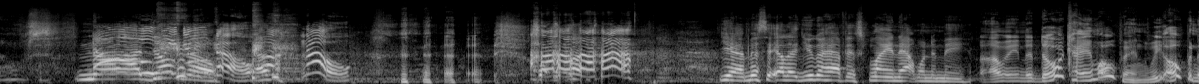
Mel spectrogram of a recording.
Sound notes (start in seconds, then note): 3.6 laughs; 4.8 laughs mockingly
